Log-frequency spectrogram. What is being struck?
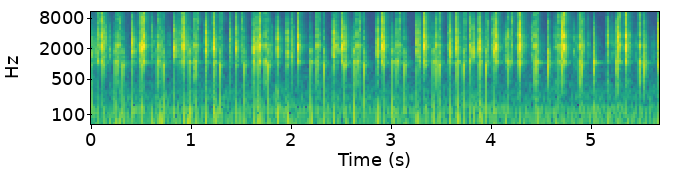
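Plastic game controller buttons and shell.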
